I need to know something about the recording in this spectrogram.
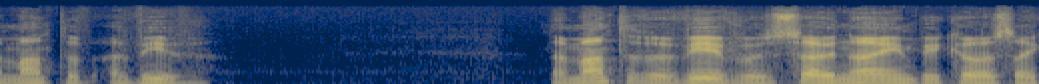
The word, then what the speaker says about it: Aviv: are in this in the writing so it's pronounced the month of the month of aviv was so named because they couldn't start the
